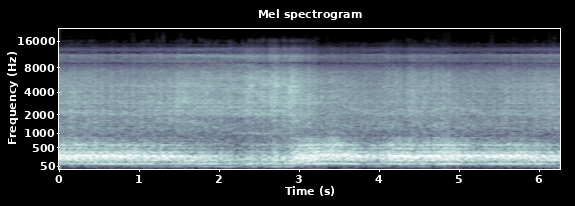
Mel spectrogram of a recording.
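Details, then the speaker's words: Whipple-supercharged 2003 Ford Mustang Cobra, started right after installing new NGK TR6 spark plugs to check the idle: loud, deep rumbling idle with an uneven lope and a slight dip midway; the idle still sounds rough. "All right, so we'll go ahead and crank it up. I'm gonna see if it idles any better. It's still gonna be god awfully loud and it's close to midnight."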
